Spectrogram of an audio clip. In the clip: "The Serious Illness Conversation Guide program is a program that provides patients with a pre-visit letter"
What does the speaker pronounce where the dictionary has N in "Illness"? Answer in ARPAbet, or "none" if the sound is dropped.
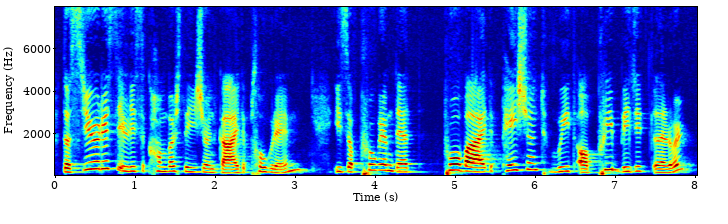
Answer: none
